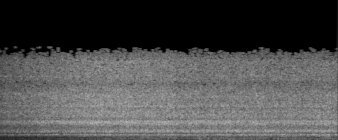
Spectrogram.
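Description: Wilderness Lodge's man-made geyser erupting: a steady rushing hiss of the water jet, building over the first second or so and then holding.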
